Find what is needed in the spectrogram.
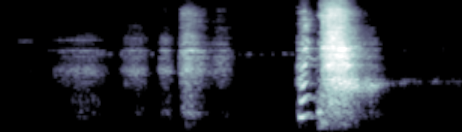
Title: breathy sneeze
